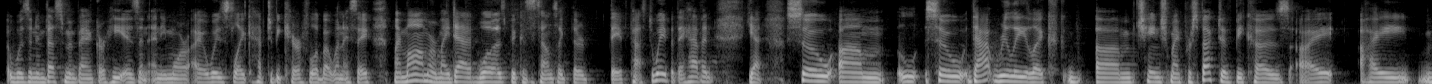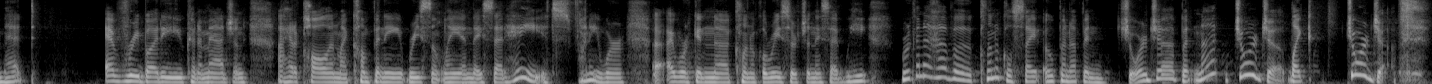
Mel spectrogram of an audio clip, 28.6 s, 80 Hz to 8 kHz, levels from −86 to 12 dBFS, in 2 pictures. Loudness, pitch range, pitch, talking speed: -25 LUFS, 155-185 Hz, 160 Hz, 200 wpm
